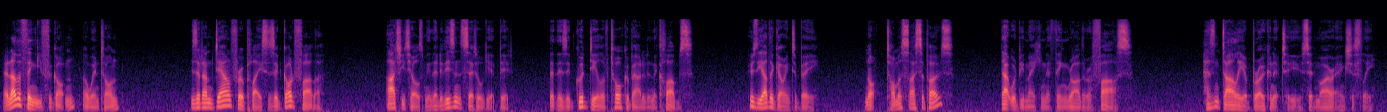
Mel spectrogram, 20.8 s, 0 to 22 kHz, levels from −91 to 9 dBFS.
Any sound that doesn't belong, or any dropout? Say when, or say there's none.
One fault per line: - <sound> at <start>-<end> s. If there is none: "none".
none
